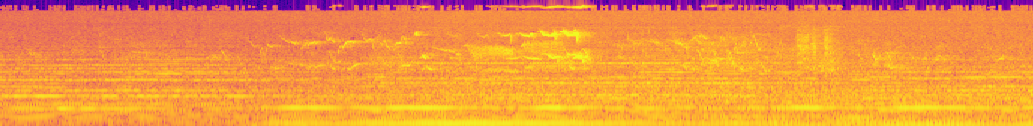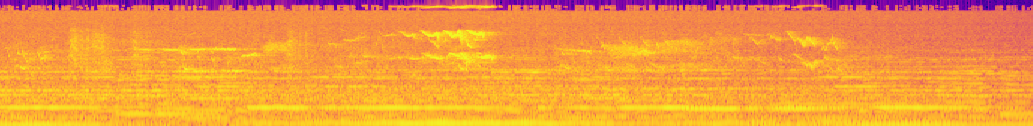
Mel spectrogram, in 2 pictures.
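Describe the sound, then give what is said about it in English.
Several songbirds, migrant warblers and resident breeding birds, sing and chirp in bursts on a morning in Woodland Cemetery in Burlington, Ontario, along the shore of Hamilton Harbour, their high trills layered over a steady low rumble and hum of background noise. “Migrant warblers and resident breeding birds here are filling the air with song.”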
